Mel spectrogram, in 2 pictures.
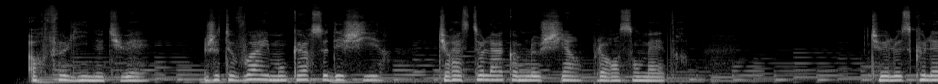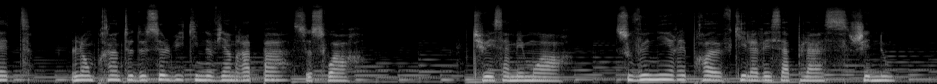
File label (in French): francais et arabe; Chaise de l'absent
